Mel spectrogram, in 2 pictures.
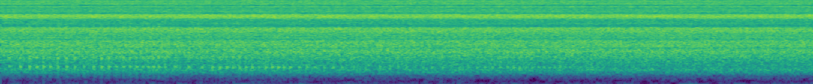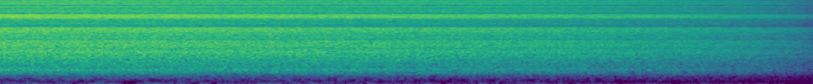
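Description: A loud, steady hiss like static, with a faint wavering tone under it that dies away in the first couple of seconds; the hiss slowly fades over the last few seconds.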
